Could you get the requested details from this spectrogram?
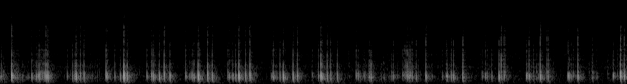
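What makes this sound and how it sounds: Fingertips tap and scratch rapidly on the glossy paper front cover of a large, solid hardcover photo book. Quick, dry, hollow knocks sit around a mid-low pitch near 420 Hz, with brief bright scratchy edges. The taps come in a steady, fast series, each dying away almost instantly.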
